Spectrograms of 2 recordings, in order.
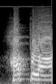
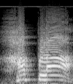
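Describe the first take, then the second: First: The word begins with an h sound. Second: The same.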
